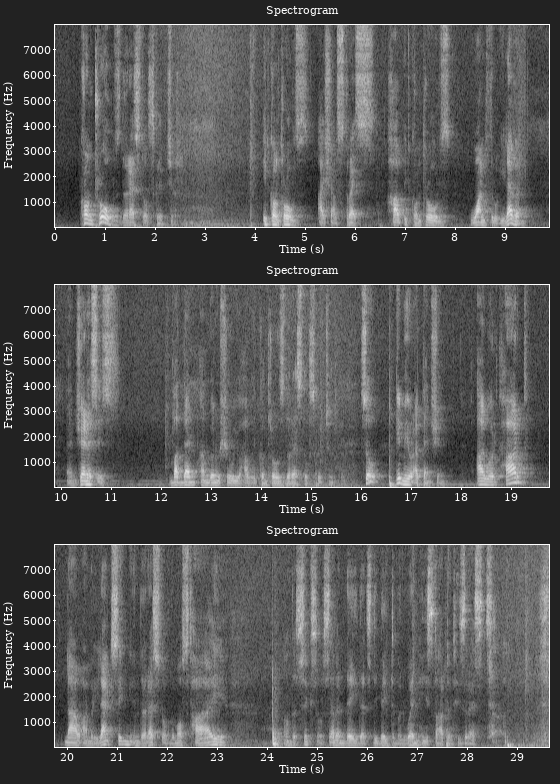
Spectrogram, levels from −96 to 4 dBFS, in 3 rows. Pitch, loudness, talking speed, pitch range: 95 Hz, -17 LUFS, 125 wpm, 80-120 Hz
